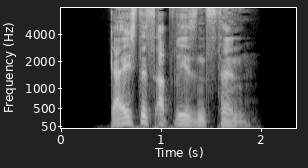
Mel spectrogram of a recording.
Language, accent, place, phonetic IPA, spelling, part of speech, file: German, Germany, Berlin, [ˈɡaɪ̯stəsˌʔapveːzn̩t͡stən], geistesabwesendsten, adjective, De-geistesabwesendsten.ogg
- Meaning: 1. superlative degree of geistesabwesend 2. inflection of geistesabwesend: strong genitive masculine/neuter singular superlative degree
